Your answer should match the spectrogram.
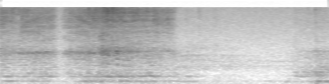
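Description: Soft pastel stick scratching across textured pastel paper as lines are drawn, fading out about a second and a half in.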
